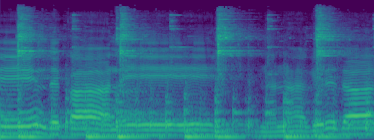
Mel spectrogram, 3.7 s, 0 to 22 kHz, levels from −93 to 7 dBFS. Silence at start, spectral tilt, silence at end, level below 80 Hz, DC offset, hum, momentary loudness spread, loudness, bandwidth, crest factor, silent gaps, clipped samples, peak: 0 s; -4 dB/octave; 0 s; -56 dBFS; under 0.1%; none; 6 LU; -26 LUFS; 19 kHz; 18 dB; none; under 0.1%; -8 dBFS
